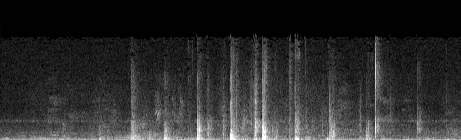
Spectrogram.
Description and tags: runner passing by
field-recording, footsteps, running, run-passing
